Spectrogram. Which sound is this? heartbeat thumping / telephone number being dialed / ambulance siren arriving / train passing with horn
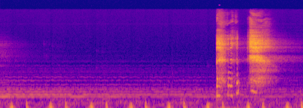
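heartbeat thumping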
